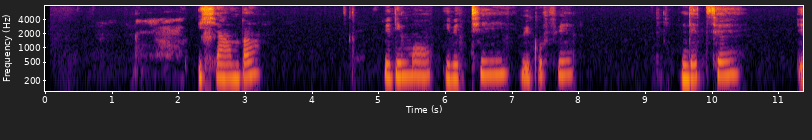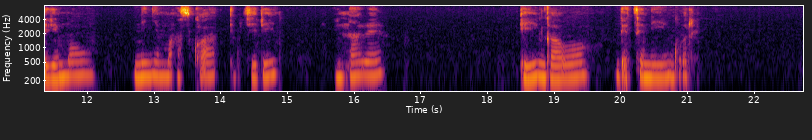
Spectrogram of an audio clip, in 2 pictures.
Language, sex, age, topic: Kinyarwanda, female, 25-35, agriculture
